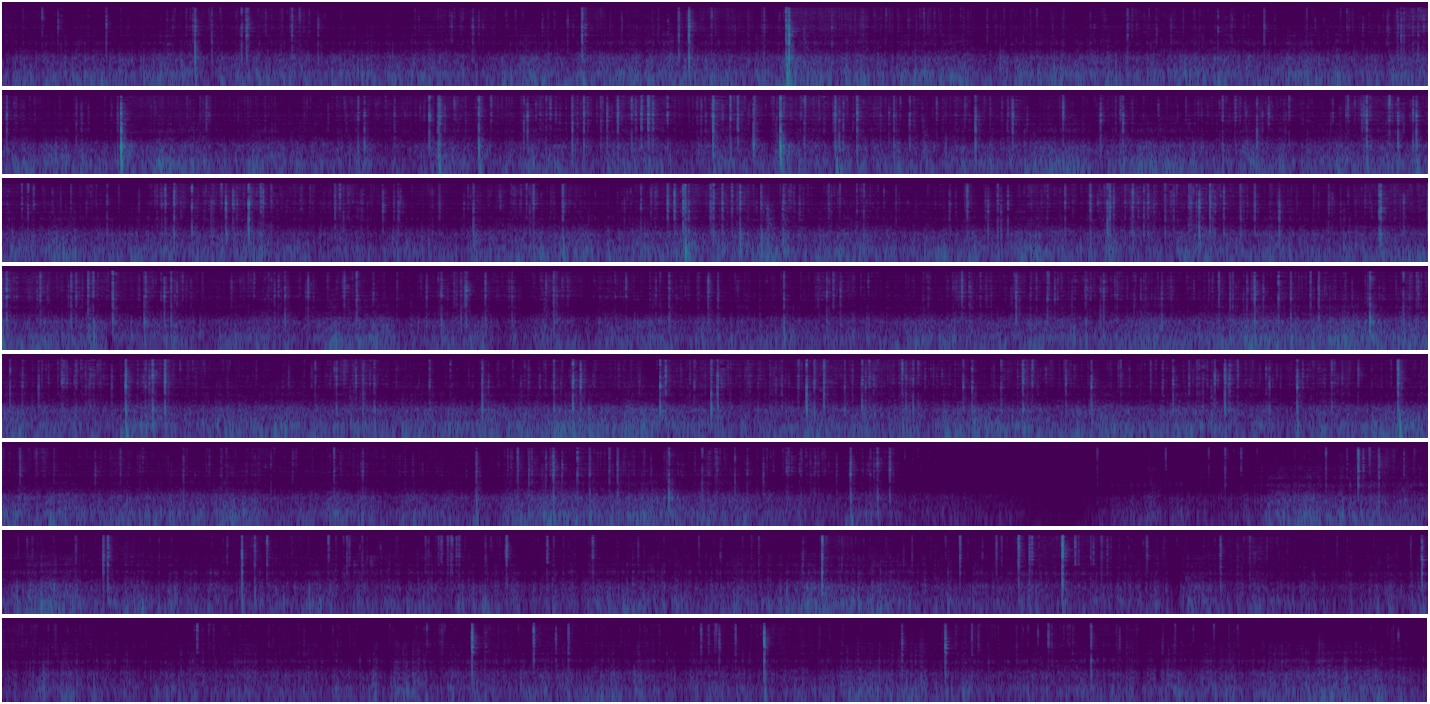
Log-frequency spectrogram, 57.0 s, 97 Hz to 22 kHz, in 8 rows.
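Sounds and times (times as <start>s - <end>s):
wood fire crackling and popping: 0.0s - 40.2s, 41.2s - 57.0s.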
